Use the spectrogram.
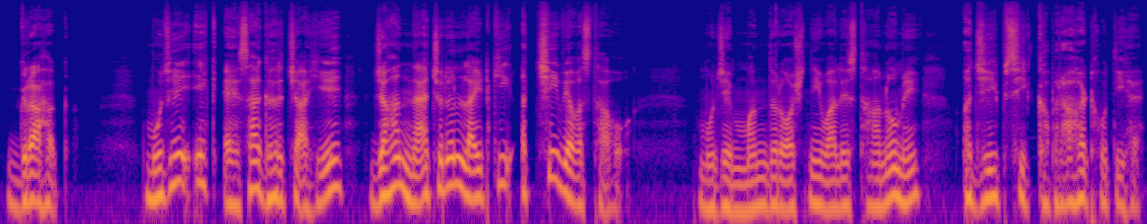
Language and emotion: Hindi, fearful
